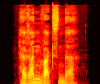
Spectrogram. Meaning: 1. adolescent (male or of unspecified gender) 2. inflection of Heranwachsende: strong genitive/dative singular 3. inflection of Heranwachsende: strong genitive plural
- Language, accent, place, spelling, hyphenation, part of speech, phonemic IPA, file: German, Germany, Berlin, Heranwachsender, He‧r‧an‧wach‧sen‧der, noun, /hɛˈʁanˌvaksn̩dɐ/, De-Heranwachsender.ogg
